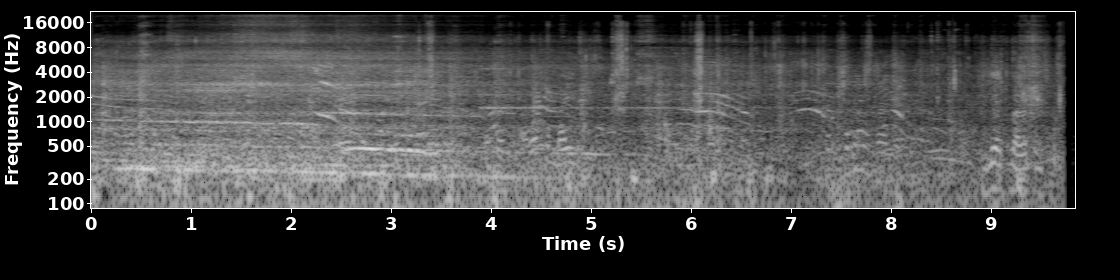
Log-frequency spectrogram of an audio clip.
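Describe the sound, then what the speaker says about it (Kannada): A passenger train arrives at an Indian railway station with a steady rumbling, rolling roar and faint squeals, while people talk nearby throughout. "ಸೊ ಅದಾದಮೇಲೆ ಟ್ರೈನ್ ಬಂತು."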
